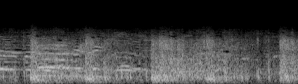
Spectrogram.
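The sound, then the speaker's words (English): Soldiers fire a rifle volley at outlaws on a trail: about five sharp, booming shots spaced roughly half a second apart, loud and crackling over a constant rumbling, chaotic background. “The outlaws reined up before the deadly fire of the soldiers,”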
